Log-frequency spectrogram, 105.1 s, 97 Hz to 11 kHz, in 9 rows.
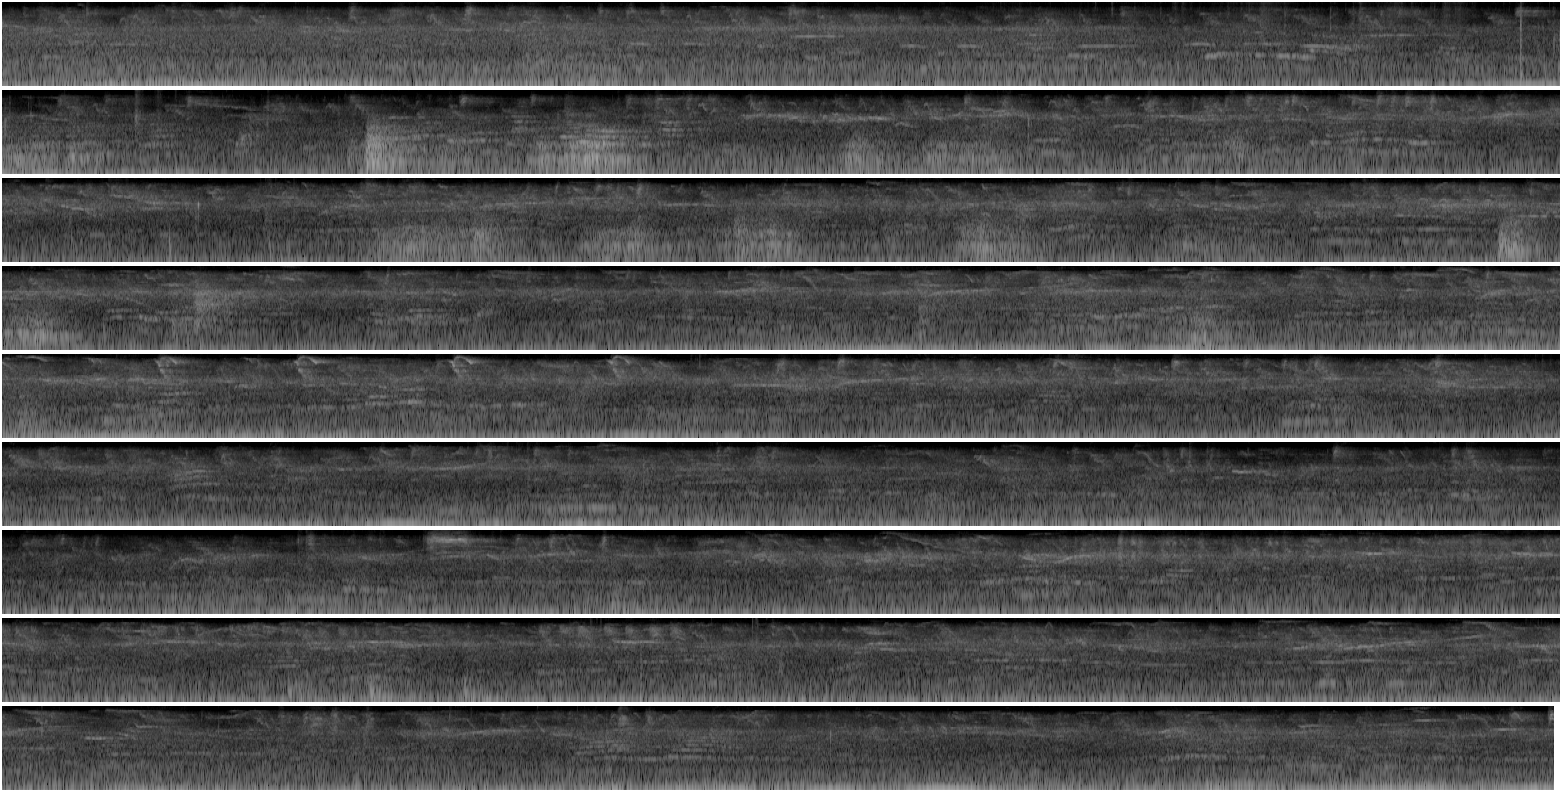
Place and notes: {"title": "Colonia Juan XXIII, Alicante, Spain - (07 BI) Evening Birds", "date": "2016-11-03 18:59:00", "description": "Binaural recording of evening birds at Colonia San Juan XXIII.\nRecorded with Soundman OKM on Zoom H2n", "latitude": "38.37", "longitude": "-0.48", "altitude": "88", "timezone": "Europe/Madrid"}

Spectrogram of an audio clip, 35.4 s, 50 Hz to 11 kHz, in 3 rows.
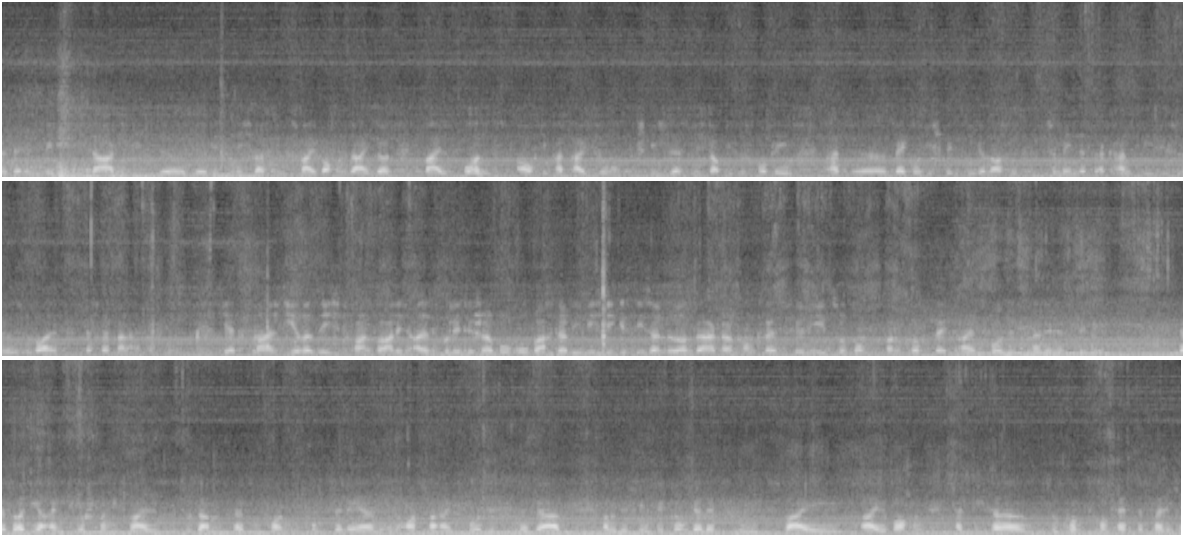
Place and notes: {"title": "public open air swimming pool - Alf, public open air swimming pool", "description": "radio playing outside, cheap loudspeakers, may 31, 2008 - Project: \"hasenbrot - a private sound diary\"", "latitude": "50.05", "longitude": "7.11", "altitude": "98", "timezone": "GMT+1"}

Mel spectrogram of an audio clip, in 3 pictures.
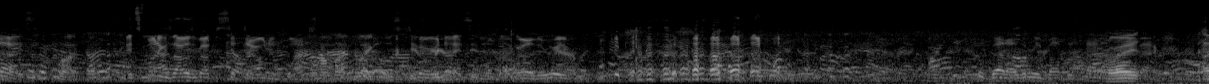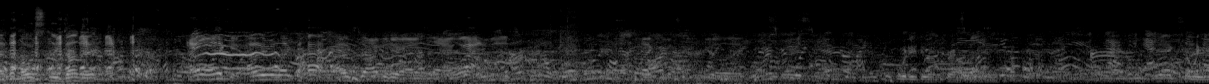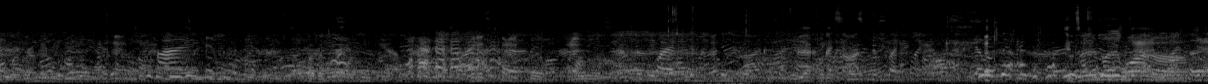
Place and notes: {"title": "New Paltz, NY, USA - Old Main Quad", "date": "2016-10-28 16:00:00", "description": "The Old Main Quad at SUNY New Paltz is a place where many students and the public will relax and enjoy the outdoors. This recording was taken during a student run organization function called, \"Fall Fest\". The recording was taken using a Snowball condenser microphone with a sock over top to cut the wind. It was edited using Garage Band on a MacBook Pro.", "latitude": "41.74", "longitude": "-74.08", "altitude": "103", "timezone": "America/New_York"}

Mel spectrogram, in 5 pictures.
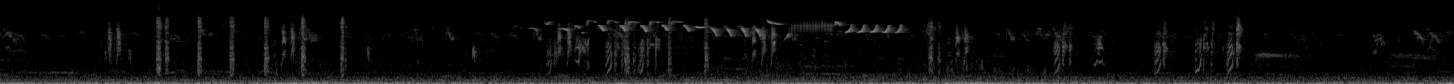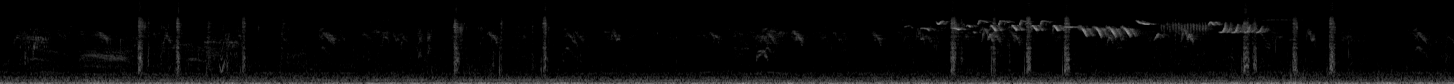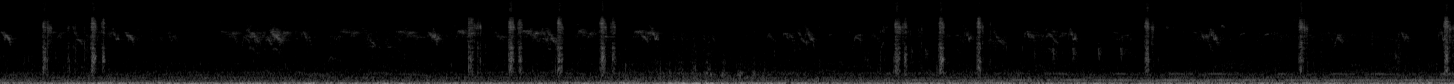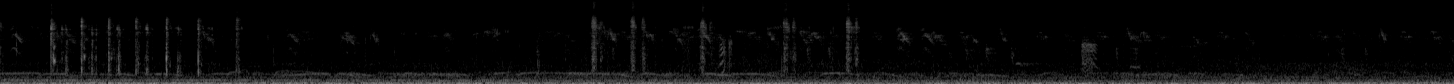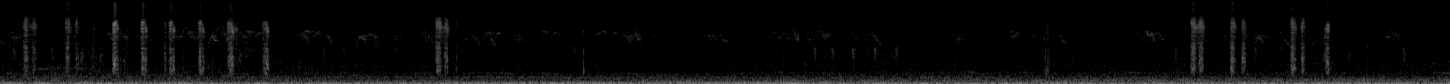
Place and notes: {"title": "Chapel Fields, Helperthorpe, Malton, UK - starling gathering soundscape ...", "date": "2019-08-08 05:30:00", "description": "starling gathering soundscape ... SASS on the floor facing skywards under hedge where the birds accumulate ... whistles ... clicks ... creaks ... purrs ... grating ... dry rolling and rippling calls and song from the starlings ... bird calls ... song ... from ... collared dove ... wood pigeon ... wren ... crow ... magpie ... dunnock ... background noise from traffic etc ...", "latitude": "54.12", "longitude": "-0.54", "altitude": "77", "timezone": "Europe/London"}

